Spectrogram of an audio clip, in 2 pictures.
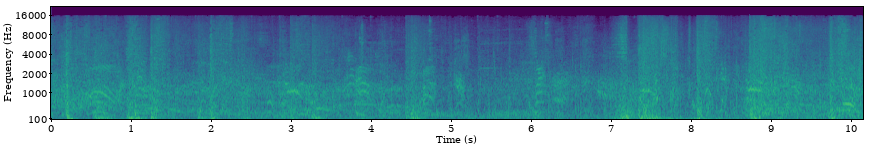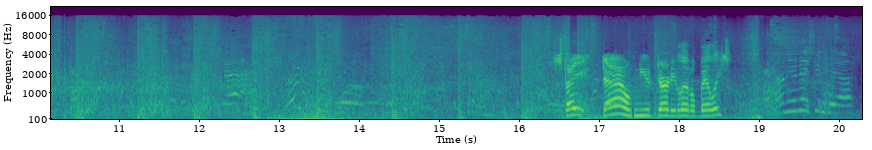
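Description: Weapons strike and slash in quick succession.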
